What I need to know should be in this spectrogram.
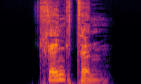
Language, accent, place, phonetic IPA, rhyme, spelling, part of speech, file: German, Germany, Berlin, [ˈkʁɛŋktn̩], -ɛŋktn̩, kränkten, verb, De-kränkten.ogg
- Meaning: inflection of kränken: 1. first/third-person plural preterite 2. first/third-person plural subjunctive II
